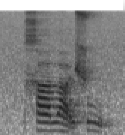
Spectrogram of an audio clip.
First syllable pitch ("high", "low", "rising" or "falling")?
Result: high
